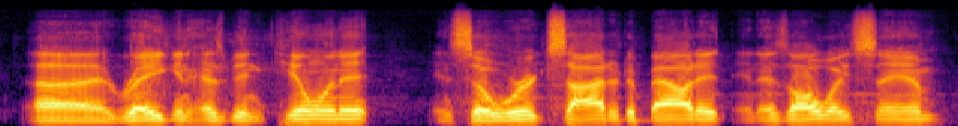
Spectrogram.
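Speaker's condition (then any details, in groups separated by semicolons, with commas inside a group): No condition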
